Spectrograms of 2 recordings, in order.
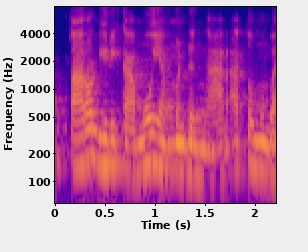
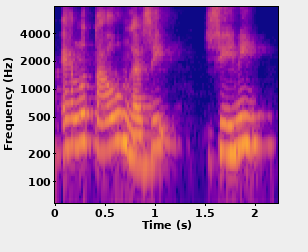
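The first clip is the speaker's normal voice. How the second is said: curious question; 9 semitones higher, 3 dB louder than usual. Acted. Friend asks if you know someone.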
